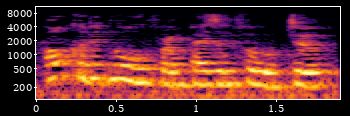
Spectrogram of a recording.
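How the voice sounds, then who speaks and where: Speaking at a moderate pace with a fairly high voice, a Caribbean woman raised in Barbados after being born in Guyana runs a live cooking demonstration on a cruise ship, joking and chatting with the crowd. The lo-fi recording has background noise, a distant mic, faint ambience and heavy echo.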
